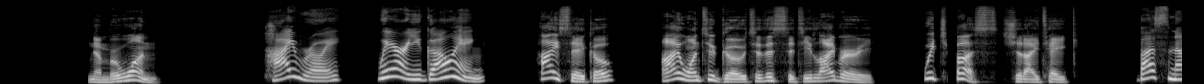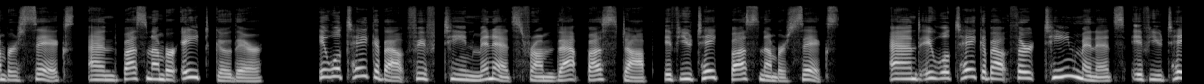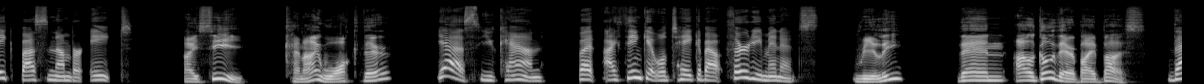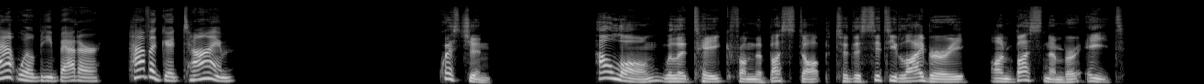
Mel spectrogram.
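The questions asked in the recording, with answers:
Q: How long will it take from the bus stop to the city library on bus number 8?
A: About 13 minutes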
